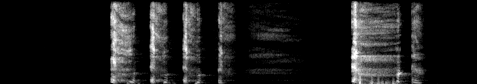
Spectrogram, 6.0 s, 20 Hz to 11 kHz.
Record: {"cough_length": "6.0 s", "cough_amplitude": 32767, "cough_signal_mean_std_ratio": 0.32, "survey_phase": "beta (2021-08-13 to 2022-03-07)", "age": "18-44", "gender": "Female", "wearing_mask": "No", "symptom_new_continuous_cough": true, "symptom_runny_or_blocked_nose": true, "symptom_fatigue": true, "symptom_headache": true, "symptom_other": true, "symptom_onset": "3 days", "smoker_status": "Never smoked", "respiratory_condition_asthma": false, "respiratory_condition_other": false, "recruitment_source": "Test and Trace", "submission_delay": "2 days", "covid_test_result": "Positive", "covid_test_method": "RT-qPCR", "covid_ct_value": 19.8, "covid_ct_gene": "N gene", "covid_ct_mean": 19.8, "covid_viral_load": "320000 copies/ml", "covid_viral_load_category": "Low viral load (10K-1M copies/ml)"}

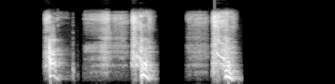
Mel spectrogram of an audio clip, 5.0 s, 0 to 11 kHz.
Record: {"exhalation_length": "5.0 s", "exhalation_amplitude": 32767, "exhalation_signal_mean_std_ratio": 0.36, "survey_phase": "beta (2021-08-13 to 2022-03-07)", "age": "45-64", "gender": "Male", "wearing_mask": "No", "symptom_none": true, "smoker_status": "Ex-smoker", "respiratory_condition_asthma": false, "respiratory_condition_other": false, "recruitment_source": "REACT", "submission_delay": "2 days", "covid_test_result": "Negative", "covid_test_method": "RT-qPCR", "influenza_a_test_result": "Negative", "influenza_b_test_result": "Negative"}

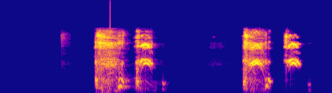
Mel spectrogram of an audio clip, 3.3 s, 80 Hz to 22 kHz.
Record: {"cough_length": "3.3 s", "cough_amplitude": 32120, "cough_signal_mean_std_ratio": 0.45, "survey_phase": "alpha (2021-03-01 to 2021-08-12)", "age": "18-44", "gender": "Female", "wearing_mask": "No", "symptom_none": true, "smoker_status": "Never smoked", "respiratory_condition_asthma": false, "respiratory_condition_other": false, "recruitment_source": "REACT", "submission_delay": "2 days", "covid_test_result": "Negative", "covid_test_method": "RT-qPCR"}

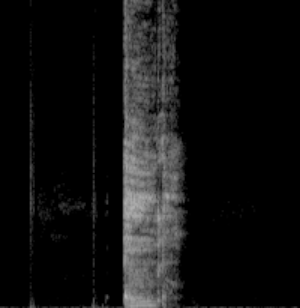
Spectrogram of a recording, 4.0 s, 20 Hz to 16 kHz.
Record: {"cough_length": "4.0 s", "cough_amplitude": 14137, "cough_signal_mean_std_ratio": 0.29, "survey_phase": "beta (2021-08-13 to 2022-03-07)", "age": "18-44", "gender": "Female", "wearing_mask": "No", "symptom_cough_any": true, "symptom_runny_or_blocked_nose": true, "symptom_shortness_of_breath": true, "symptom_sore_throat": true, "symptom_abdominal_pain": true, "symptom_fatigue": true, "symptom_headache": true, "symptom_change_to_sense_of_smell_or_taste": true, "symptom_loss_of_taste": true, "symptom_onset": "4 days", "smoker_status": "Never smoked", "respiratory_condition_asthma": false, "respiratory_condition_other": false, "recruitment_source": "Test and Trace", "submission_delay": "1 day", "covid_test_result": "Positive", "covid_test_method": "RT-qPCR"}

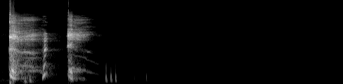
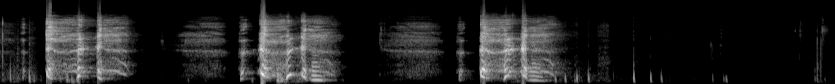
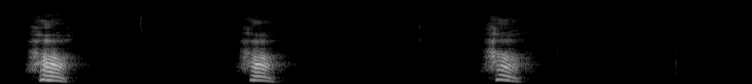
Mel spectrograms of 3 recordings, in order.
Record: {"cough_length": "3.4 s", "cough_amplitude": 29204, "cough_signal_mean_std_ratio": 0.24, "three_cough_length": "8.4 s", "three_cough_amplitude": 29204, "three_cough_signal_mean_std_ratio": 0.36, "exhalation_length": "7.5 s", "exhalation_amplitude": 15172, "exhalation_signal_mean_std_ratio": 0.25, "survey_phase": "beta (2021-08-13 to 2022-03-07)", "age": "65+", "gender": "Female", "wearing_mask": "No", "symptom_shortness_of_breath": true, "symptom_fatigue": true, "symptom_headache": true, "symptom_onset": "12 days", "smoker_status": "Never smoked", "respiratory_condition_asthma": false, "respiratory_condition_other": false, "recruitment_source": "REACT", "submission_delay": "1 day", "covid_test_result": "Negative", "covid_test_method": "RT-qPCR", "influenza_a_test_result": "Negative", "influenza_b_test_result": "Negative"}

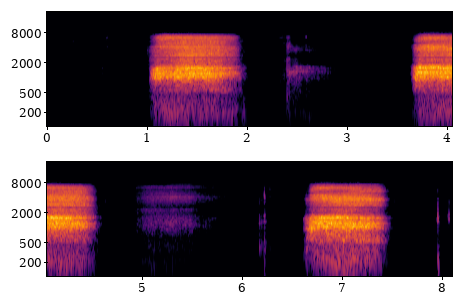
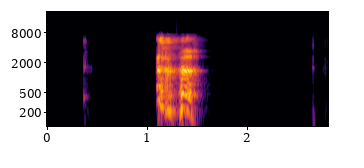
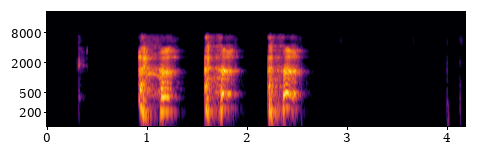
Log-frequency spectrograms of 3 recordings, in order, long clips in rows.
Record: {"exhalation_length": "8.1 s", "exhalation_amplitude": 29382, "exhalation_signal_mean_std_ratio": 0.46, "cough_length": "2.8 s", "cough_amplitude": 32768, "cough_signal_mean_std_ratio": 0.28, "three_cough_length": "4.2 s", "three_cough_amplitude": 32556, "three_cough_signal_mean_std_ratio": 0.35, "survey_phase": "beta (2021-08-13 to 2022-03-07)", "age": "45-64", "gender": "Male", "wearing_mask": "No", "symptom_runny_or_blocked_nose": true, "symptom_fatigue": true, "symptom_headache": true, "symptom_onset": "4 days", "smoker_status": "Never smoked", "respiratory_condition_asthma": false, "respiratory_condition_other": false, "recruitment_source": "Test and Trace", "submission_delay": "1 day", "covid_test_result": "Positive", "covid_test_method": "RT-qPCR", "covid_ct_value": 18.0, "covid_ct_gene": "ORF1ab gene", "covid_ct_mean": 19.4, "covid_viral_load": "430000 copies/ml", "covid_viral_load_category": "Low viral load (10K-1M copies/ml)"}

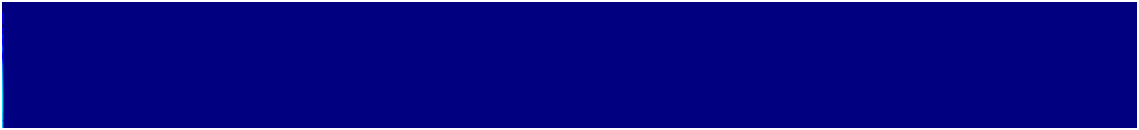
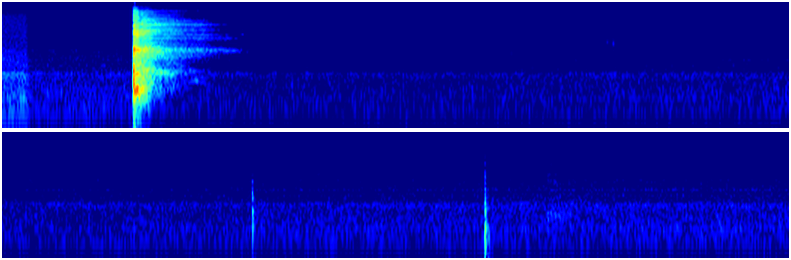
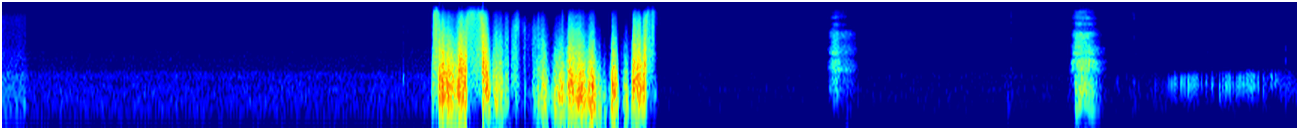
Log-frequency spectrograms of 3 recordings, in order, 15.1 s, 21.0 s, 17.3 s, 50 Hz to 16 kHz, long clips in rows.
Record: {"three_cough_length": "15.1 s", "three_cough_amplitude": 430, "three_cough_signal_mean_std_ratio": 0.02, "cough_length": "21.0 s", "cough_amplitude": 29204, "cough_signal_mean_std_ratio": 0.08, "exhalation_length": "17.3 s", "exhalation_amplitude": 29204, "exhalation_signal_mean_std_ratio": 0.23, "survey_phase": "beta (2021-08-13 to 2022-03-07)", "age": "65+", "gender": "Female", "wearing_mask": "No", "symptom_none": true, "smoker_status": "Ex-smoker", "respiratory_condition_asthma": false, "respiratory_condition_other": false, "recruitment_source": "REACT", "submission_delay": "3 days", "covid_test_result": "Negative", "covid_test_method": "RT-qPCR", "influenza_a_test_result": "Negative", "influenza_b_test_result": "Negative"}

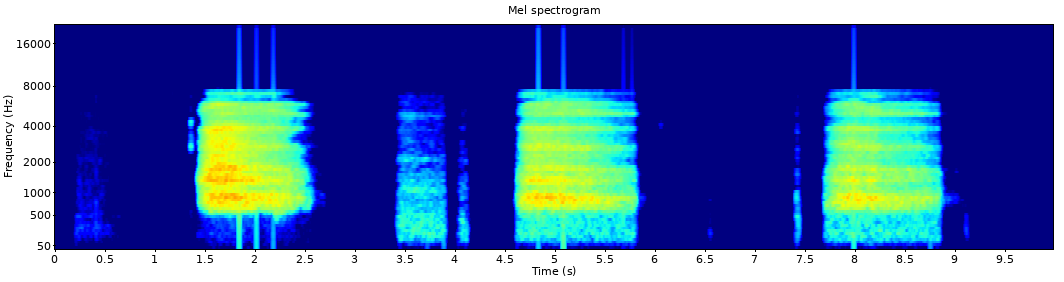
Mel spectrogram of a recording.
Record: {"exhalation_length": "10.0 s", "exhalation_amplitude": 12055, "exhalation_signal_mean_std_ratio": 0.41, "survey_phase": "beta (2021-08-13 to 2022-03-07)", "age": "18-44", "gender": "Female", "wearing_mask": "No", "symptom_cough_any": true, "symptom_new_continuous_cough": true, "symptom_runny_or_blocked_nose": true, "symptom_sore_throat": true, "symptom_fever_high_temperature": true, "symptom_headache": true, "symptom_other": true, "smoker_status": "Never smoked", "respiratory_condition_asthma": false, "respiratory_condition_other": false, "recruitment_source": "Test and Trace", "submission_delay": "1 day", "covid_test_result": "Positive", "covid_test_method": "LFT"}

